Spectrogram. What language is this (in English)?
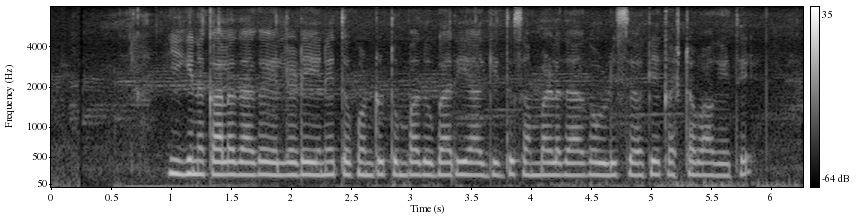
Kannada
